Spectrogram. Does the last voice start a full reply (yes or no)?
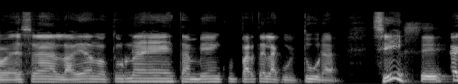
no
